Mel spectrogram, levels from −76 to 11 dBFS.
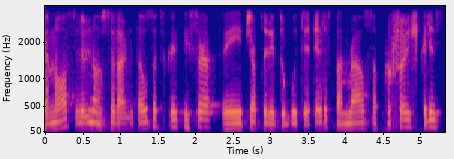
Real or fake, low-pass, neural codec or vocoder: fake; 3.6 kHz; codec, 16 kHz, 1 kbps, X-Codec, HuBERT features, trained on balanced general audio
